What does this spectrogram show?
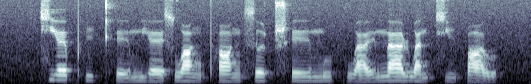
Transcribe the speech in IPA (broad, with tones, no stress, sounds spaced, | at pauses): t͡ɕ j ɛ˥ pʰ i˥ kʰ e˧˥ ɪ̯ m j ɛ˧˥ s w ɑ˥˩ ŋ pʰ ɑ˥ ŋ s ɹ̩˥˩ ʈ͡ʂʰ e˥ ɪ̯ m u˥˩ k w a˧˥ ɪ̯ n̪ ä˥ ɻ w a˨ n t͡ɕ i˥˧ p ɑ˥˩ ʊ̯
